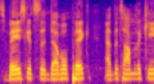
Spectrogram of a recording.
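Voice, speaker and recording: Noticeable background noise sits behind a man speaking at a fairly high pitch and a moderate pace. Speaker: sports play-by-play announcer. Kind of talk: live basketball play-by-play commentary.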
